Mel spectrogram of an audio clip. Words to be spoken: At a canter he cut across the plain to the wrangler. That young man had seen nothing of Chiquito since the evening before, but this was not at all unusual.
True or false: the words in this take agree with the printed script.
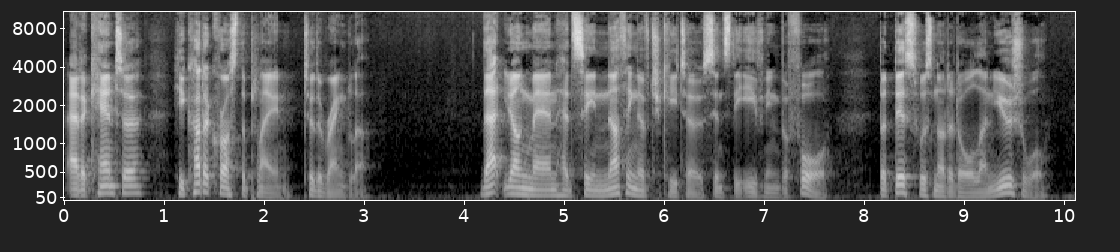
true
